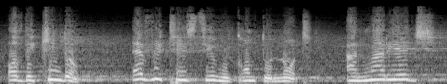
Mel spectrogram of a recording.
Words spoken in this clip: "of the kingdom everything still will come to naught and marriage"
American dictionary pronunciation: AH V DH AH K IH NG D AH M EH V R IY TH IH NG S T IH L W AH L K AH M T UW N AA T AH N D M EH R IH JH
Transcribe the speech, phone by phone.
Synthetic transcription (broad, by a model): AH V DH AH K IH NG D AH M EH V R IY T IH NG S T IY L W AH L K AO M T UW N AA T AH N M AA R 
